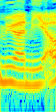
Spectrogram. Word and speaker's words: Muani: Also man muss ja auch sagen, selbst mit Kolo Muani, wir sprechen ihn jetzt Muani aus. Er hat gesagt, er wird so ausgesprochen.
